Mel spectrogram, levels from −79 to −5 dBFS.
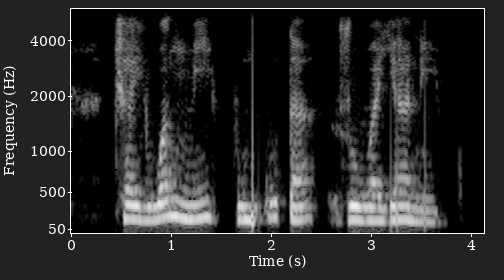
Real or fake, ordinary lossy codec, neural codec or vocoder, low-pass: real; Opus, 24 kbps; none; 5.4 kHz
